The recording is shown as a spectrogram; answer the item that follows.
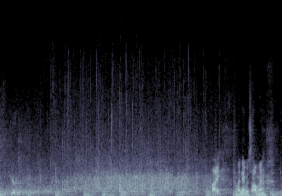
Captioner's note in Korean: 박수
